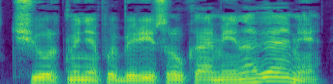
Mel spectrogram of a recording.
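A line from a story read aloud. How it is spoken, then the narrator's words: Cheerful loud exclamation. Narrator (Russian): весело вскричал флебустьер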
